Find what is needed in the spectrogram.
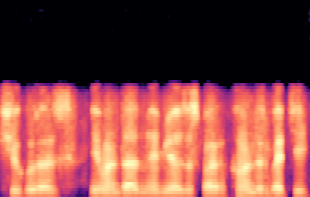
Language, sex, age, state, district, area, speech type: Kashmiri, male, 18-30, Jammu and Kashmir, Bandipora, rural, conversation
